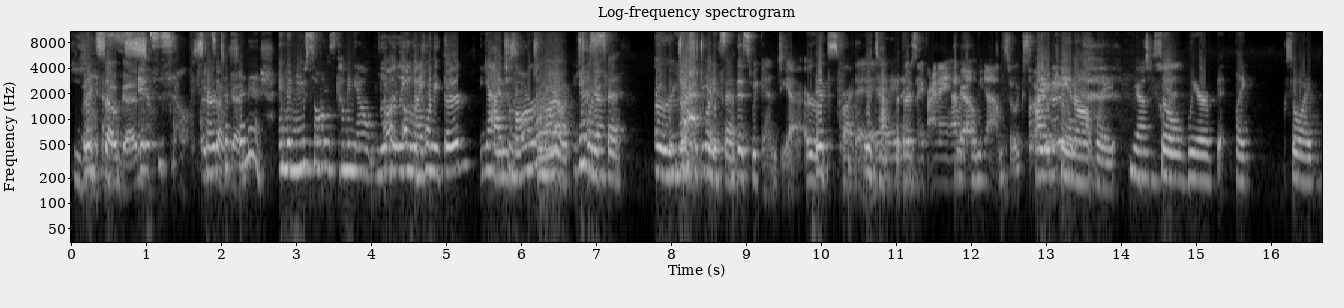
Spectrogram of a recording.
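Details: Adult woman, conversation; Normal conversational speech.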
